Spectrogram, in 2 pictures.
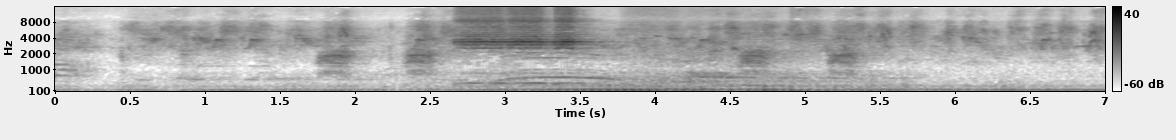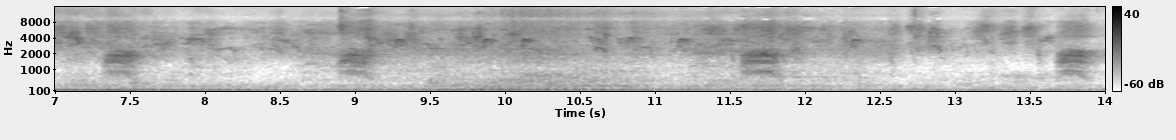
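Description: Birds calling outdoors: short, sharp calls repeat every second or two over a steady low hum. A louder, rustling burst comes about three seconds in.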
